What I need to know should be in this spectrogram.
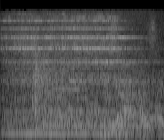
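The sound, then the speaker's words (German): An electric bell rings continuously to call members of parliament to a vote during a committee session. The ringing is loud and steady, with a buzzing tone that persists unbroken throughout. “Eine Klingel ruft die Abgeordneten zur Abstimmung.”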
